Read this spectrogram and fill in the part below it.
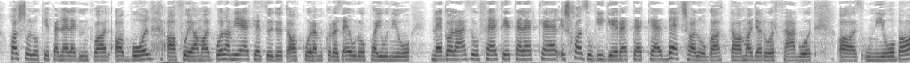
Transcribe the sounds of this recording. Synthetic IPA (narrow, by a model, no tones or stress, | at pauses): hɒʃonlːoːkeːpːɛnɛlɛɡyŋkʋɒnɒbːoːlɒfo̞jɒmɒd̪̚boːlɒmiɛlkɛzd̪øːd̪øt̪ːɒkːo̞ɾɒmiko̞ɾɒzɛuɾoːpɒjiuːnioː | mɛɡɒlaːzoːfɛlt̪eːt̪ɛlɛkːɛlḛːʃhɒzuɡiɡeːɾɛt̪ɛkːɛlbɛt͡ʃɒlo̞ɡɒt̪ːɒmɒɟɒɾo̞rsaːɡo̞t̪ɒzuːnijoːbɒ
